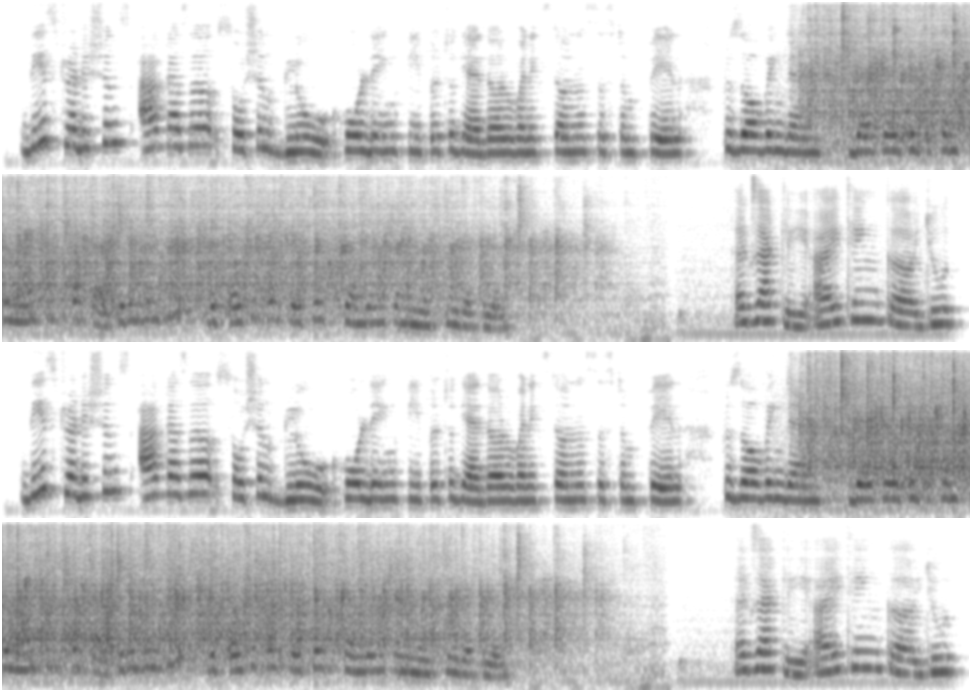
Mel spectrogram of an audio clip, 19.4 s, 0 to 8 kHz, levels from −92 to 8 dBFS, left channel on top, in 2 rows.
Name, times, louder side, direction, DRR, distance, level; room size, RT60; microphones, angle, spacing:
voice 1, 0.2-6.8 7.2-8.2 8.5-14.7, right 1 dB, 25° right, 0.6 m, -34 dB
Crowd, 7.7-16.2, right 4 dB, 85° right, 1.1 m, -34 dB
voice 2, 17.0-19.1, left 1 dB, 50° left, 0.9 m, -34 dB
9.0 x 3.6 x 2.9 m
head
